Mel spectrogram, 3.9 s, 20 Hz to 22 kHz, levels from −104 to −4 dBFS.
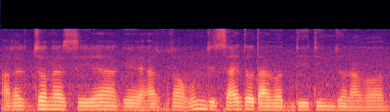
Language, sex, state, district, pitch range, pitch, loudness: Chakma, male, Tripura, West Tripura, 115-125 Hz, 120 Hz, -18 LUFS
